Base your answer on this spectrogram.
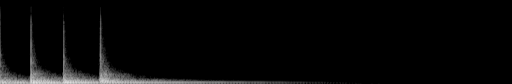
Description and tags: NATIVE DRUM QUADRUPLE STRIKE 05
This sample pack contains 9 short samples of a native north American hand drum of the kind used in a pow-wow gathering. There are four double strikes and five quadruple strikes. Source was captured with a Josephson C617 through NPNG preamp and Frontier Design Group converters into Pro Tools. Final edit in Cool Edit Pro.
indian, north-american, aboriginal, percussion, first-nations, ethnic, native, drum, hand, indigenous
